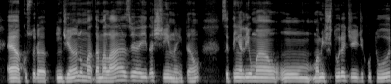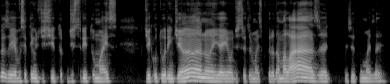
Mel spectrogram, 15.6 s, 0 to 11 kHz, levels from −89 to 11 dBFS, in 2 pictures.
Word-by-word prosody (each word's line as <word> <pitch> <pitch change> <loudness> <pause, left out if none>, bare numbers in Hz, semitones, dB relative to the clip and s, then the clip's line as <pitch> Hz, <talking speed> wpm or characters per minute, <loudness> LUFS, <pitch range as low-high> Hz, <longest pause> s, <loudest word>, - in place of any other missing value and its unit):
é 130 +1 +6
a 130 -2 +6
cultura 130 -1 -1 0.2
indiana, 130 +5 +2
ma 140 -2 -1
da 130 0 0
Malásia 155 +4 +1
e 145 0 +1
da 150 +2 -4
China. 130 -4 -1
Então 125 +2 -4 0.4
você 135 - -3
tem 140 +2 +2
ali 140 +1 +3
uma 140 -1 +3
um 135 0 +1
uma 130 0 +1
mistura 145 +3 +1
de 140 -2 -1
de 135 +1 -9
culturas. 140 +1 -1
E 125 - 0
aí 120 -1 +1
você 125 +1 -4
tem 130 +1 -2
um - - +2
distrito 125 0 -7
distrito 125 +1 -5
mais 125 +1 -2 0.5
de 120 0 -2
cultura 120 -1 -1
indiana, 130 +2 +3
e 120 - 0
aí 120 0 +2
é 120 - -1
um 115 - -3
distrito 115 +1 -9
mais 115 0 -5
cultura 115 0 -7
da 115 - -2
Malásia, 120 0 +2 0.3
distrito 120 +1 -7
mais 120 -1 -2
aí - - -5
130 Hz, 170 wpm, -24 LUFS, 120-140 Hz, 0.5 s, é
